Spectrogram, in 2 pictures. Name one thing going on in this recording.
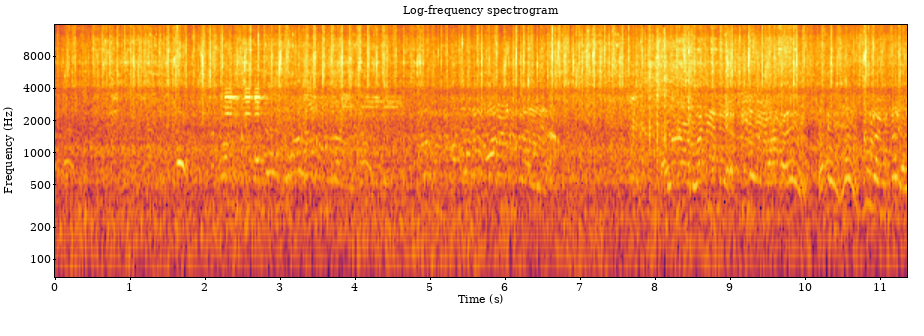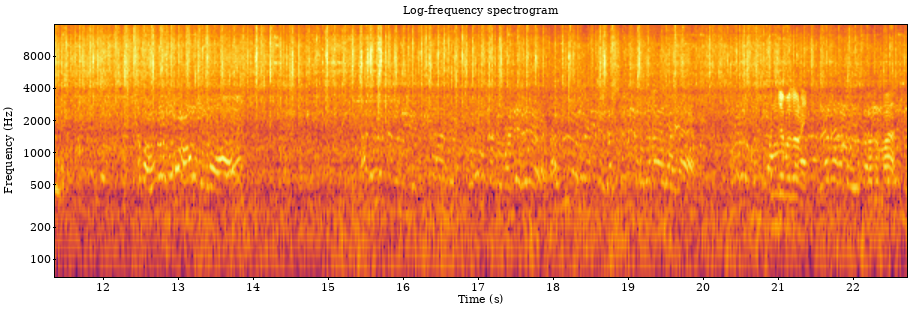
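Men shout loudly at the bulls as they race.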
